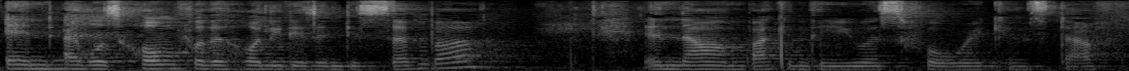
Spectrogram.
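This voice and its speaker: A woman's very deep, low voice with vocal fry, fairly even intonation and a fairly quick pace, in audible room echo. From Zambia. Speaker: content creator. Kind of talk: casual vlog.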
